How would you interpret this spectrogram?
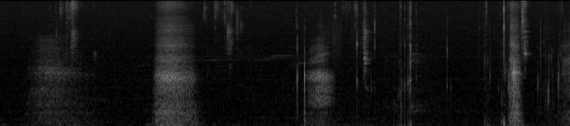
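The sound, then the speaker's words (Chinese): Quiet wet mouth sounds of biting and sucking on a nipple come in several short bursts with soft breathy exhales between them and one louder burst early on. No one speaks. “咬了咬你的乳头而已。”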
